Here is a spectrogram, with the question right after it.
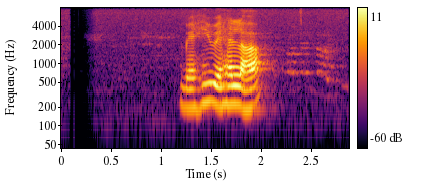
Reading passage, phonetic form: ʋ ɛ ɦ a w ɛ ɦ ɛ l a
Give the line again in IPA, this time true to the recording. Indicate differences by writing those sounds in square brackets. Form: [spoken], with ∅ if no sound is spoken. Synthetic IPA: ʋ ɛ ɦ [i] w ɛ ɦ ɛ l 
